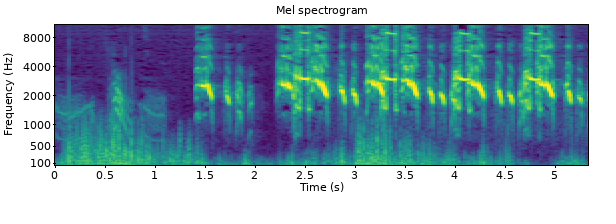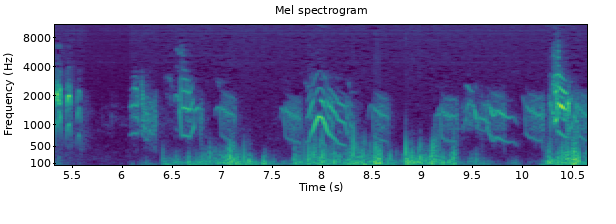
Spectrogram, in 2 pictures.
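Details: Partridges fighting: loud, harsh squawking notes rapidly repeated in bursts, mixed with scuffling and wing noise, then a pause and scattered sliding calls.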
